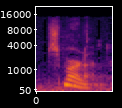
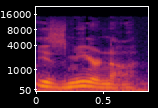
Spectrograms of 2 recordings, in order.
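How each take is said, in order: First: The name begins directly with an s sound. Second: The name begins with an added vowel sound. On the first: This is the form used in the text. "but it's Smyrna" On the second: This is how a local speaker says it. "The Turks pronounce it differently. It comes out Izmirna"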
